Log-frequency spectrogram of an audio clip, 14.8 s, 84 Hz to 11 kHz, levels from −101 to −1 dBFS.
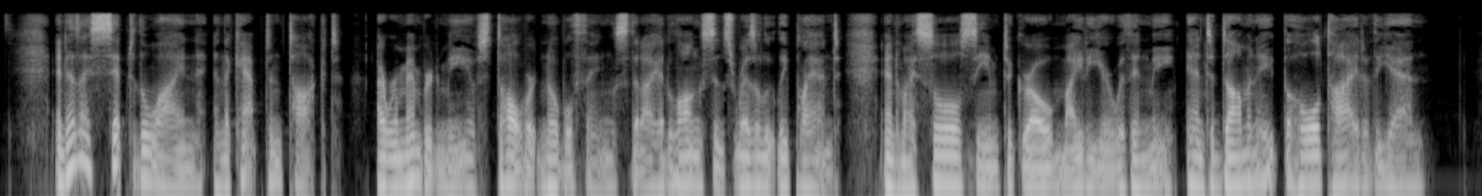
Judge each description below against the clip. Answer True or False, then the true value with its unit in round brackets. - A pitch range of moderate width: False (1.6 semitones)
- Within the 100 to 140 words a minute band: False (170 wpm)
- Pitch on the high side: False (110 Hz)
